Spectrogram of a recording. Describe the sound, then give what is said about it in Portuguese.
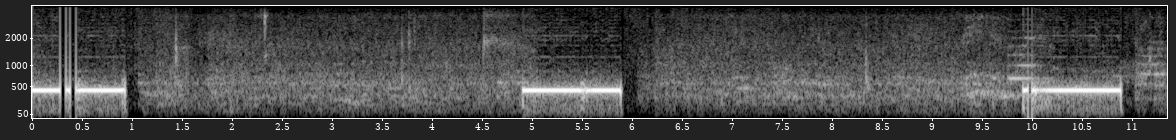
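Telephone tone heard after a call to a bank branch dropped: three long, steady, loud single-pitched beeps about four seconds apart, with low line noise in the gaps between them. “Caiu a ligação, viu?”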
